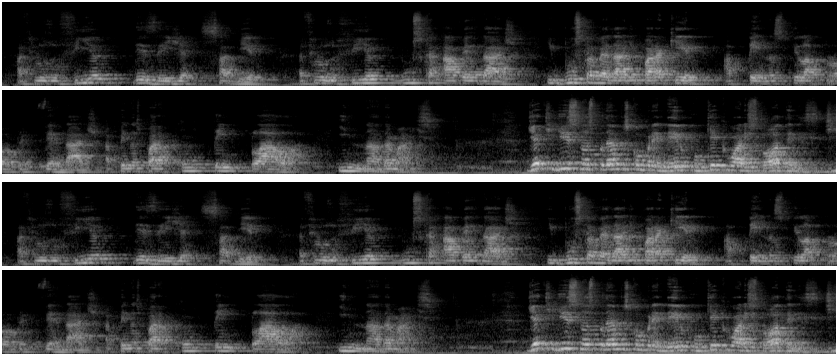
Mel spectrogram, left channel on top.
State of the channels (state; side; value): normal; both; correlation 0.43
